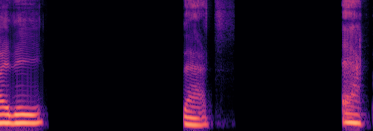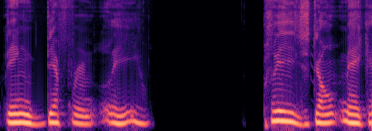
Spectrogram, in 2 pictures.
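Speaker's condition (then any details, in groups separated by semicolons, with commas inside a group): Parkinson's disease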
